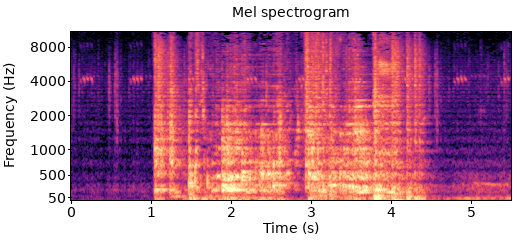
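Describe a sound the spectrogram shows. Items rustle and clatter as a container is rummaged through.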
